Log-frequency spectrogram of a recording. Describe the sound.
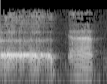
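A voice imitates a burp by saying the word "burp", drawing out a long, loud, throaty vocal sound, then after a brief pause adds a second shorter, wavering one, clear.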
